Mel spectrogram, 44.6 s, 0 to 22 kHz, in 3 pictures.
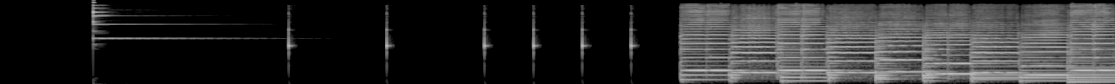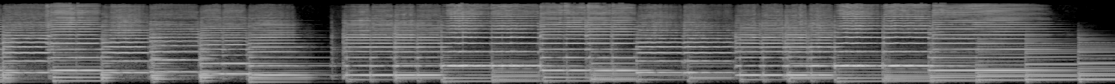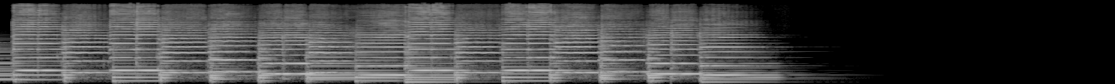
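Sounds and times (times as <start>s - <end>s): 
violin: 9.1s - 40.3s.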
